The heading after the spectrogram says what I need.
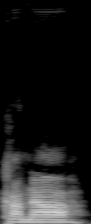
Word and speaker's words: canard: We also have canard.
